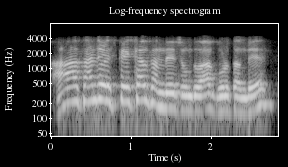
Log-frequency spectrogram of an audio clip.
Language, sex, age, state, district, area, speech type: Sindhi, male, 45-60, Uttar Pradesh, Lucknow, urban, conversation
